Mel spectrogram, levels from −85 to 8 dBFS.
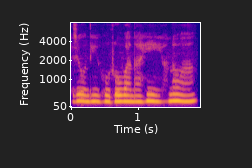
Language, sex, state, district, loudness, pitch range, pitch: Chakma, female, Tripura, Dhalai, -13 LUFS, 215-225 Hz, 220 Hz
